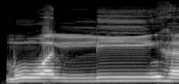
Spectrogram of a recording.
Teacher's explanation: مولیھا، اور آگے الف مدہ ہے، الف سے پہلے ہا کے اوپر زبر، تو اسے بھی تھوڑا سا آپ نے لمبا کرنا ہے، ایک الف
